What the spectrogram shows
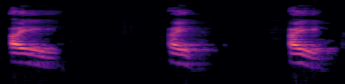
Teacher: आई में द जो है tongue is that is lowered और जो माउथ है दैट इज ओपन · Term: लव ओपन फ्रंट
